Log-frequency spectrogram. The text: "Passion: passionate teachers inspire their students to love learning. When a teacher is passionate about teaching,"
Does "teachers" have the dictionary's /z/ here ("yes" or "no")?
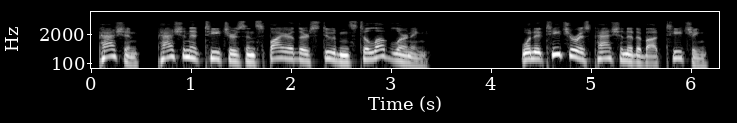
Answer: yes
